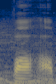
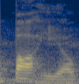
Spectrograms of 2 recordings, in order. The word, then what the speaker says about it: Baja: I'm like, is there an O in the pronunciation of the name? Like, where do you get Bajio? My favorite one is Beja or Baja. People don't know. People putting the J in the middle of Baja.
